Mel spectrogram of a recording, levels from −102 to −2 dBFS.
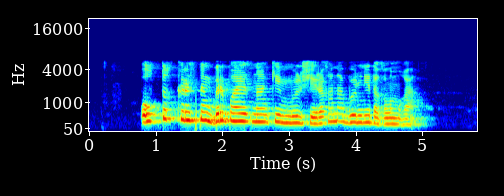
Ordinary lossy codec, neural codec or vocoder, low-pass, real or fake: none; vocoder, 22.05 kHz, 80 mel bands, Vocos; 5.4 kHz; fake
